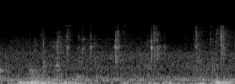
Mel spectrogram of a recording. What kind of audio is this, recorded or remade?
recorded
